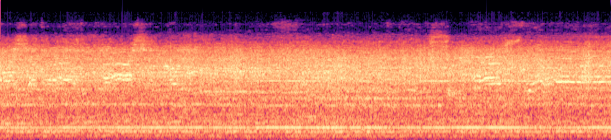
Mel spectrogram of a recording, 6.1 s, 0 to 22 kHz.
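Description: Case IH 1620 Axial-Flow combine harvesting corn, heard from inside the cab: a loud, steady drone of the engine and threshing machinery with a constant hum, the machine running under load.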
